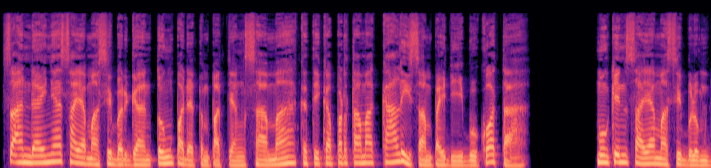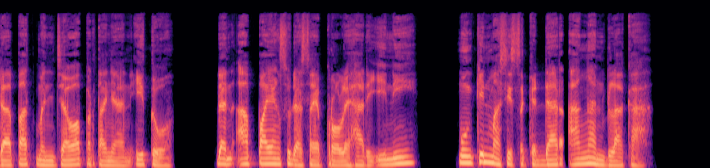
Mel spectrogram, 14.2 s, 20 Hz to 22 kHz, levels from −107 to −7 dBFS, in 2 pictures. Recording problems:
none

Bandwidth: 15.5 kHz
